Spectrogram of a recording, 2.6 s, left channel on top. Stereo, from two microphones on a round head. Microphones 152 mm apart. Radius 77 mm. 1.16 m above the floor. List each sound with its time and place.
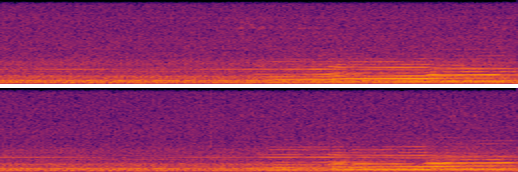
1.2 s a flute: centre (ahead or behind), 5 m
